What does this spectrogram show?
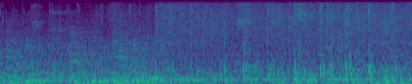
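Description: Quick, hurried footsteps pound in a steady rhythm as someone runs up the stairs of a building, with others following some floors below, several sharp, fairly loud footfalls over a dense background rumble.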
